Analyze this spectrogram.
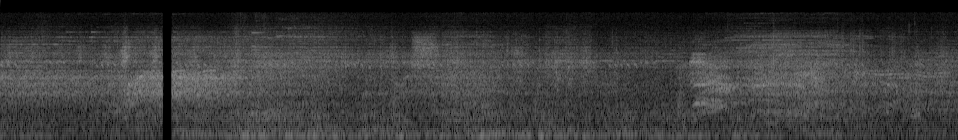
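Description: Game sound effects burst and chime.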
